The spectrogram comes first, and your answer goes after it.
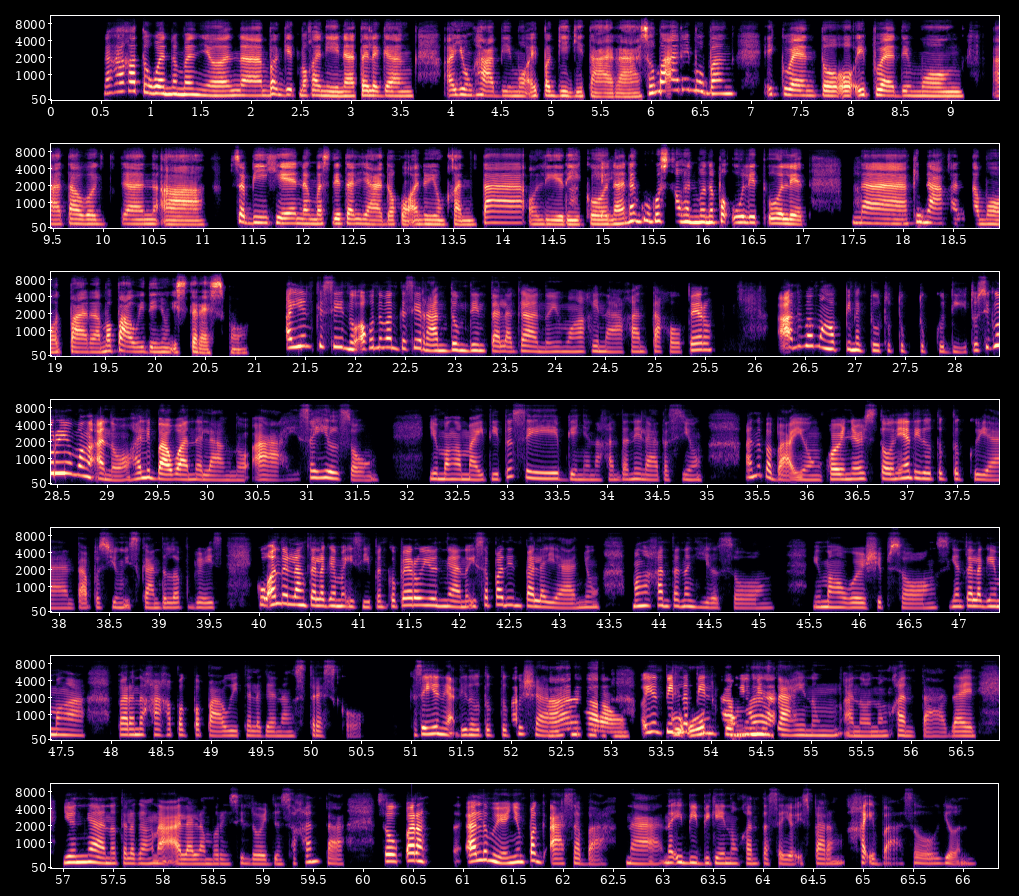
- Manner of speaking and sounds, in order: in English: "worship songs"
- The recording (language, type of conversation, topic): Filipino, podcast, Paano mo pinapawi ang stress sa loob ng bahay?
